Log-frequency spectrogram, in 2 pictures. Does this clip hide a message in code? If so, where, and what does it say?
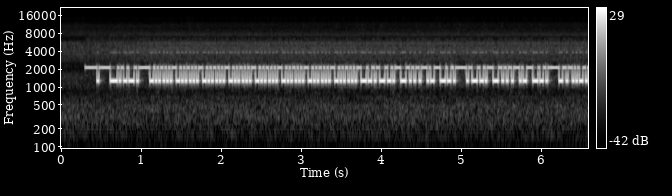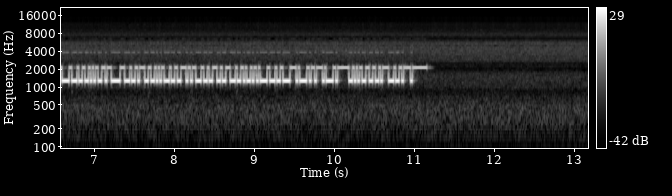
Yes: RTTY (45.45 baud, 850 Hz shift) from 0.3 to 11.2 s, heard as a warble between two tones, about 1700 Hz centre. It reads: RYRYRYRYRYRYRYRY AGN? AGN? PSE RPT UR CALL DE OE3RIG K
